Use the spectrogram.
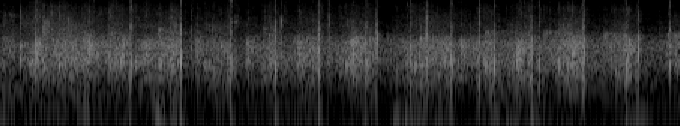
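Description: An audience at a science summit applauding steadily, a dense wash of clapping hands that continues throughout.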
